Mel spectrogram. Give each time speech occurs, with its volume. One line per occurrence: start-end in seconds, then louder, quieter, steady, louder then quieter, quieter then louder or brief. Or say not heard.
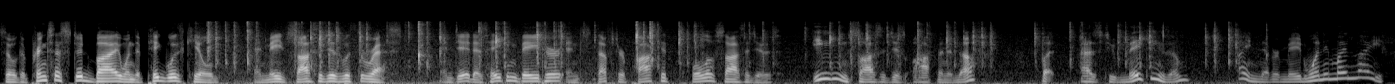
0.1-13.8 quieter.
